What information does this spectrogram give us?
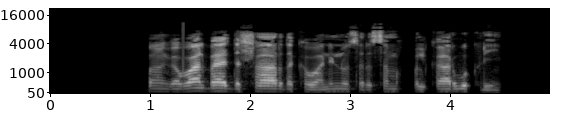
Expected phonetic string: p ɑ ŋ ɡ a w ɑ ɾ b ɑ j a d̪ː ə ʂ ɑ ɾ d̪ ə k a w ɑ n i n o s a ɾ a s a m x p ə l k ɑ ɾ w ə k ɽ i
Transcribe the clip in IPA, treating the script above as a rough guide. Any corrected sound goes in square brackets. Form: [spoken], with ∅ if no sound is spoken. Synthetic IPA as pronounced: p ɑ ŋ ɡ a w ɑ [l] b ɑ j a d̪ː ə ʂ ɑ ɾ d̪ ə k a w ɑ n i n o s a ɾ a s a m x p ə l k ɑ ɾ w ə k ɽ i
